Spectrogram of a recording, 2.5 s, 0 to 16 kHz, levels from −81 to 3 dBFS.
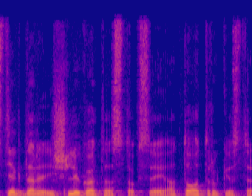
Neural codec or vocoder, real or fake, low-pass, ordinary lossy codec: none; real; 14.4 kHz; AAC, 64 kbps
